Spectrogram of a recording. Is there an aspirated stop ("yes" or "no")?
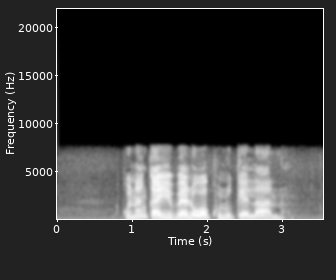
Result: yes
